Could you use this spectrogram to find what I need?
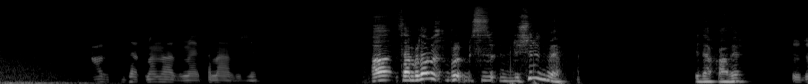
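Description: A man speaks close to a microphone with animation.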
